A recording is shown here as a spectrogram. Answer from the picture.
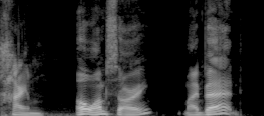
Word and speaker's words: Chaim: It's pronounced Chaim.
